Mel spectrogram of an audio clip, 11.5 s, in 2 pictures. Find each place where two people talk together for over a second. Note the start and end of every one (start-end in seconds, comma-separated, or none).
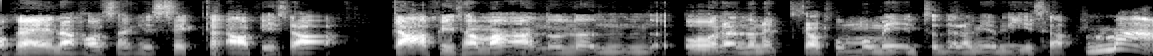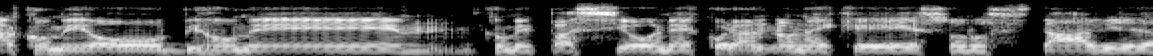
none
